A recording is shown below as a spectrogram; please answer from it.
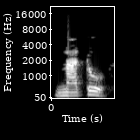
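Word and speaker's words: NATO: হু বলি পহে whoও বলে গুলি ন পহে নাটো একে লগে পহে এগুলা আগে দেখো দা নহেব যে নাকি সিঙ্গেলকে ইউজ কি কয় উচ্চারণ করা হয় যেন ইউএসকো ইউনেস্কো হু নাটো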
